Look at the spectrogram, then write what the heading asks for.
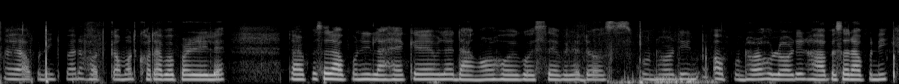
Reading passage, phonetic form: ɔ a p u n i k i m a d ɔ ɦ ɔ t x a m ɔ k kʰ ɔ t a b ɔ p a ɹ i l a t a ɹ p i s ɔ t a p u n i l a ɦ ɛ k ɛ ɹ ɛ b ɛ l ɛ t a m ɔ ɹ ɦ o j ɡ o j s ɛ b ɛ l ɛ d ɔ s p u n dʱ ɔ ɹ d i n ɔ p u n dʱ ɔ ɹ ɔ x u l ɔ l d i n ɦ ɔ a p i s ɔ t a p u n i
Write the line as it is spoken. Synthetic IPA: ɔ a p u n i k i b a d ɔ ɦ ɔ t k a m ɔ t kʰ ɔ t a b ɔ p a ɹ i l ɛ t a ɹ p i s ɔ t a p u n i l a ɦ ɛ k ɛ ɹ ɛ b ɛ l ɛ d a ŋ ɔ ɹ ɦ o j ɡ o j s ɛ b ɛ l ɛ d ɔ s p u n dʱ ɔ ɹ d i n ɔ p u n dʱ ɔ ɹ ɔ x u l ɔ ɹ d i n ɦ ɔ a p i s ɔ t a p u n i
